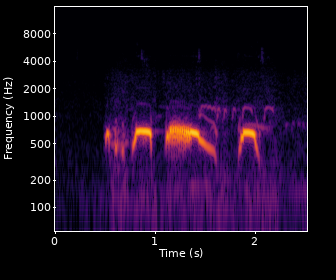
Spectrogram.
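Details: Wild zebra dove flying down to a decoy bird: a short cooing phrase of a few quick, clipped notes, the middle note drawn out and falling, over a quiet background.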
